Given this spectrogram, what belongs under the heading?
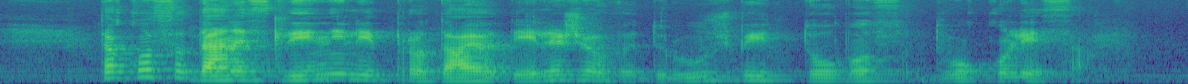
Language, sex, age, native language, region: Slovenian, female, 50-59, Slovenian, Drava region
